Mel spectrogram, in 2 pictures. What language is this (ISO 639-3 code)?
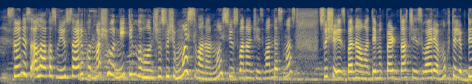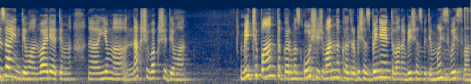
kas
